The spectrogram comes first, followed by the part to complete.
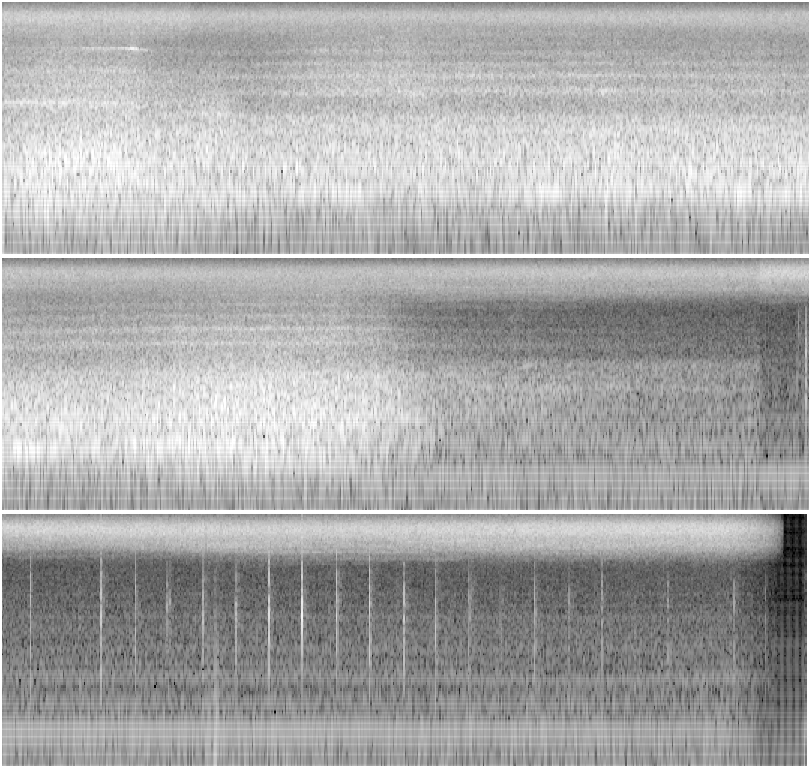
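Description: A passenger train running past on the track, its cars rumbling along and fading away about sixteen seconds in. A steady high insect drone runs under it and carries on after it is gone, with faint regular ticking near the end.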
